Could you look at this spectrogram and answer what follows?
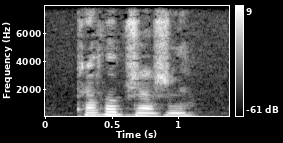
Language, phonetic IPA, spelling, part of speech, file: Polish, [ˌpravɔˈbʒɛʒnɨ], prawobrzeżny, adjective, LL-Q809 (pol)-prawobrzeżny.wav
